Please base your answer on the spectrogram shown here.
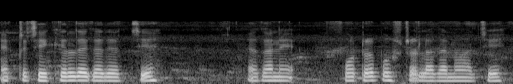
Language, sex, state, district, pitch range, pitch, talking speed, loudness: Bengali, female, Assam, Hailakandi, 170-180 Hz, 180 Hz, 105 wpm, -16 LUFS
